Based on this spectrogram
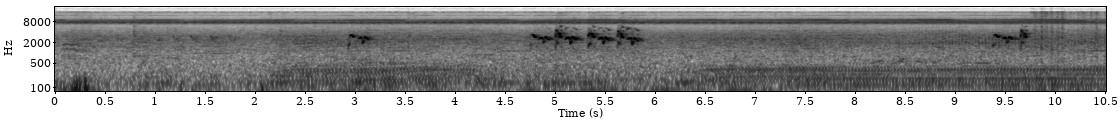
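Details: Sooty-headed bulbul call used as a lure for wild birds: an isolated chirp, then a cluster of rapid bubbly notes, and one more chirp near the end, over steady background hiss.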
